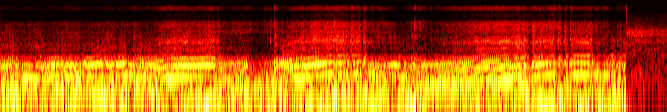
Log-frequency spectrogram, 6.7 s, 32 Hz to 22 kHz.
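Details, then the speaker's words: Honda AWD wagon, same engine running on three cylinders with low compression on cylinder two, accelerating under load: wavering revs, uneven note and brief power dips. First-gear or 4000 rpm sputter, cause not pinned down. "i was talking about putting his car back on a dyno and figure out my first gear sputter issue or 4000 rpm sputter issue"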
